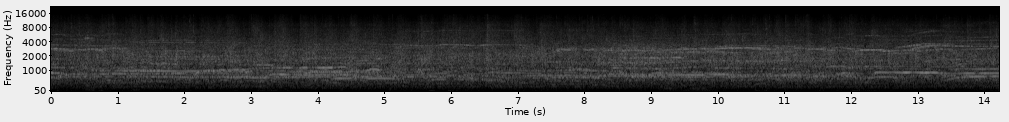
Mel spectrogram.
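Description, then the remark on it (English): A concert crowd cheers and applauds steadily for the whole stretch, a dense, loud wash of voices and clapping with scattered whoops rising above it. The slight swell partway through is an extra cheer as a roadie, dressed in black with a black hat, comes out to set Jack's guitar back up. “The roadies are all dressed in black with black hats, and that small extra cheer was one of them coming out, setting Jack's guitar back up.”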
